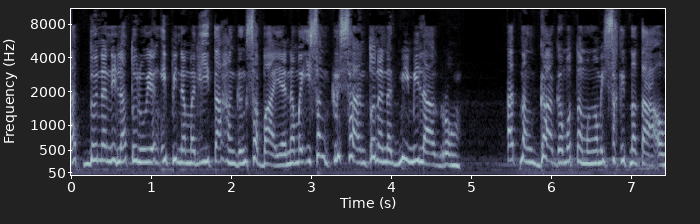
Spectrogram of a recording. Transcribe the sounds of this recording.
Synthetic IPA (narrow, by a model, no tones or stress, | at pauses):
ʔɐt̪̚d̪ʊnːɐnɪlat̪ʊluːjɐŋɪpɪnɐmɐliːt̪ɐɦɐŋɡaŋsɐbaːjɐnːɐmɐjʔɪsaŋkɾɪsant̪o̞nɐnɐɡ̚mimɪlaɡɾo̞ | ʔɐt̪̚nɐŋɡaɡɐmo̞t̪̚nɐŋmɐŋamɐjsɐkɪt̪nɐt̪aːʔo̞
